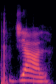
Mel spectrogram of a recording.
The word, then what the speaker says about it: जाल: तो जाल, देखिए जाल बोलने में अधिक थोड़ा सा समय लगा ना, अ के उच्चारण के से थोड़ा सा ज़्यादा आ के उच्चारण में समय लगा।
